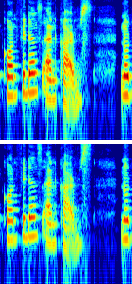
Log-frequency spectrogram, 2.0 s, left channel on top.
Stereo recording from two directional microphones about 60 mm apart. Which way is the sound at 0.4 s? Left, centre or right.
Left.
